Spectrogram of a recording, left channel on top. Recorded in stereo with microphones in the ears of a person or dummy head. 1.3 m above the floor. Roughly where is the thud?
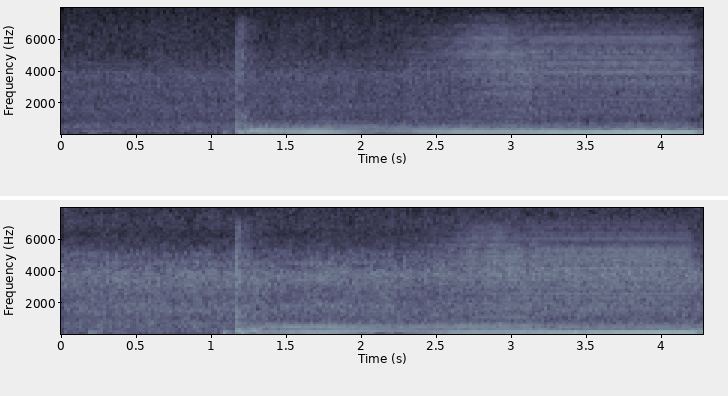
I don't hear a thud.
